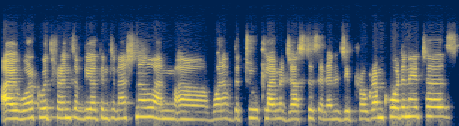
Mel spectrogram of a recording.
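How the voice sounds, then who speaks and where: A woman's voice: on the high side, fairly even intonation, brisk. Woman from India on a dull call line. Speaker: panelist, program coordinator. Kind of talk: online panel introduction. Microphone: video call.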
